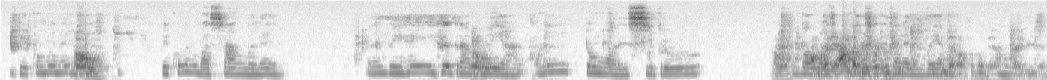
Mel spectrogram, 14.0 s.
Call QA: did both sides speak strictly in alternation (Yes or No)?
No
